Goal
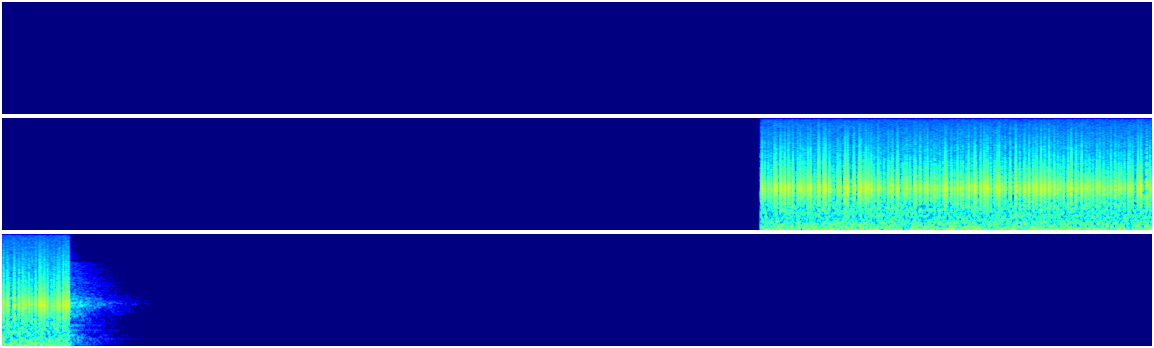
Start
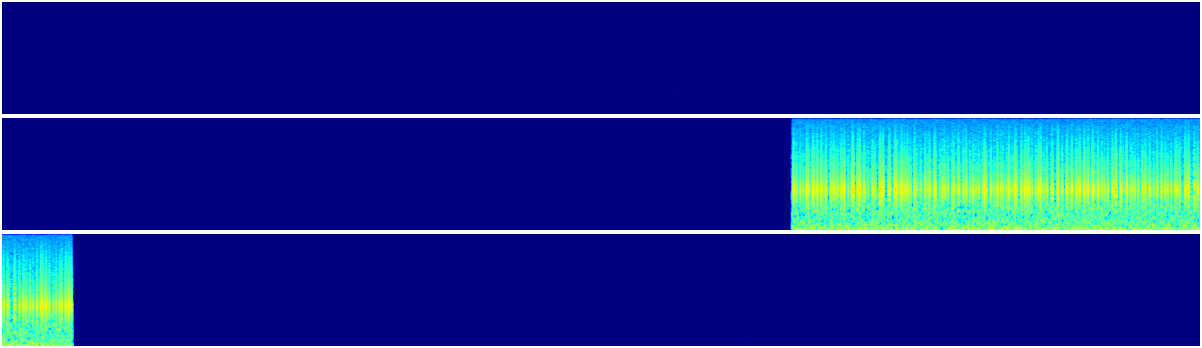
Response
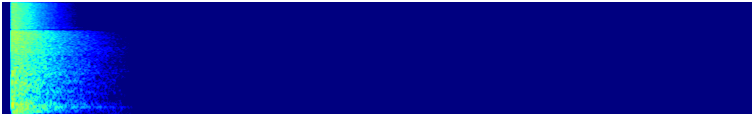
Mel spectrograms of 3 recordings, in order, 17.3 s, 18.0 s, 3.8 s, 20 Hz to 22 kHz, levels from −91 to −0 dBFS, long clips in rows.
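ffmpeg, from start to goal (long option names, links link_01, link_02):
-filter_complex "[0:a]asplit=2[link_01][link_02];[1:a]atrim=start_sample=2205[link_03];[link_02][link_03]afir=irnorm=-1:irlink=0,volume=-28.5dB[link_04];[link_01][link_04]amix=inputs=2:normalize=0,asetrate=45938,aresample=44100,bandreject=frequency=85.06:width_type=h:width=4,bandreject=frequency=170.12:width_type=h:width=4,bandreject=frequency=255.18:width_type=h:width=4,bandreject=frequency=340.24:width_type=h:width=4,bandreject=frequency=425.3:width_type=h:width=4,bandreject=frequency=510.36:width_type=h:width=4,bandreject=frequency=595.42:width_type=h:width=4,bandreject=frequency=680.48:width_type=h:width=4,bandreject=frequency=765.54:width_type=h:width=4,volume=-4dB"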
